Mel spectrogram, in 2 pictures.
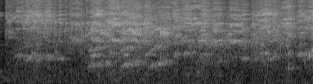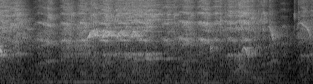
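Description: Lories squealing and chattering: a steady run of high squeals and short rising calls, with a louder drawn-out squeal about eight seconds in.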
